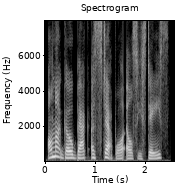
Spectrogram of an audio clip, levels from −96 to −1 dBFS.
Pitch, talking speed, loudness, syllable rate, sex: 185 Hz, 210 wpm, -20 LUFS, 4.7 syllables/s, female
